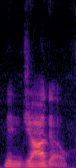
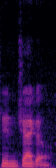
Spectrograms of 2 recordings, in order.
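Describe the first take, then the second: First: Ninjago with the A said as in palm; Ninjago, A open like palm; corrected pronunciation. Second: Ninjago with the A said as in ham; wrong pronunciation. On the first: Correcting herself for Cordy, saying Ninjago with a palm A. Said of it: "You pronounce the A as in palm". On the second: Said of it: "So I was saying it wrong". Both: Shown as a demonstration.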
